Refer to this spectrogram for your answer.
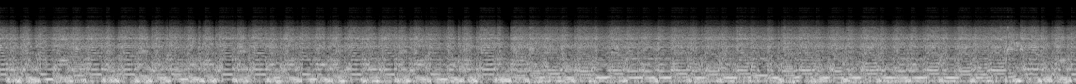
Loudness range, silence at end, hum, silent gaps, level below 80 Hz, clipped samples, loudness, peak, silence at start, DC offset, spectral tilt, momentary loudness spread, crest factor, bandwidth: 0 LU; 0 s; none; none; -30 dBFS; under 0.1%; -13 LUFS; -2 dBFS; 0 s; under 0.1%; -6 dB/octave; 1 LU; 10 dB; 9.8 kHz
